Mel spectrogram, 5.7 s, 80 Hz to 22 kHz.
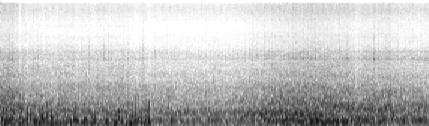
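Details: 2006 Nissan Frontier Nismo King Cab, cold start at -2 °C: constant heavy hovercraft-like fan roar that swells with throttle, fan always on max; owner suspects fan clutch though the fan spins freely by hand when off.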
